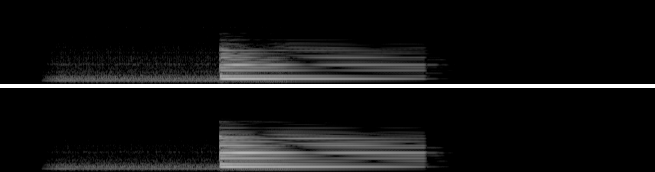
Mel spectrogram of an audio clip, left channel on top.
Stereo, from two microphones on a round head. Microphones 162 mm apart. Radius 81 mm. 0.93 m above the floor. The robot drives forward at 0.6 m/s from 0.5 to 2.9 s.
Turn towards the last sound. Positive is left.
turn(degrees=-70)  # may be behind; listen again after turning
